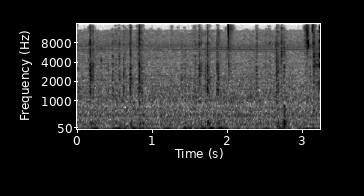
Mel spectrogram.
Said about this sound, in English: Let me get my keyboard here.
